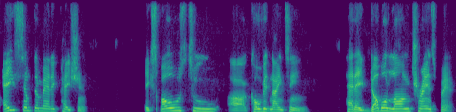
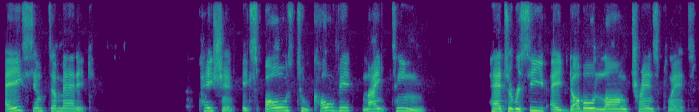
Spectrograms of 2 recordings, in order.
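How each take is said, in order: First: It is said at normal speed. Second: It is said slowly.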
